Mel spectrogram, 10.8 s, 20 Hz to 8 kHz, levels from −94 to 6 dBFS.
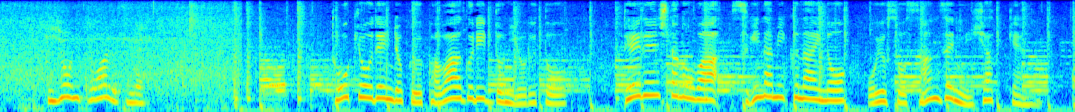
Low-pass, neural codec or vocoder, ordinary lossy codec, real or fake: none; none; none; real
